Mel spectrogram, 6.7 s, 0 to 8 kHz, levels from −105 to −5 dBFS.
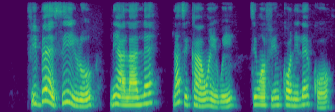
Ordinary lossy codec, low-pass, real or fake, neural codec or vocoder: none; 7.2 kHz; real; none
